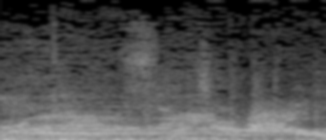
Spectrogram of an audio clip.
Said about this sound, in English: Why would they like us? They're cheering. For me. I've never been cheered for in my entire life.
